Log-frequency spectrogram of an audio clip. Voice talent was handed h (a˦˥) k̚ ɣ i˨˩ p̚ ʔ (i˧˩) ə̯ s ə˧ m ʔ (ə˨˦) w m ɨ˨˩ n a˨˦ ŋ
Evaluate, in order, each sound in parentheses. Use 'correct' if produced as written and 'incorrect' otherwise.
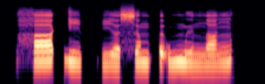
incorrect: aː˦˥, incorrect: i˨˩, incorrect: ə̰˧˥

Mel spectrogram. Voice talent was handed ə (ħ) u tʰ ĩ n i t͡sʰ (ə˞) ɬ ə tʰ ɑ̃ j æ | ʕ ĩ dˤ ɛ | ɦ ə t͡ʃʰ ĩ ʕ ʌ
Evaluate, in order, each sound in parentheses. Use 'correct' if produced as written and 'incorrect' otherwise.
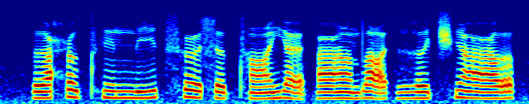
correct, correct

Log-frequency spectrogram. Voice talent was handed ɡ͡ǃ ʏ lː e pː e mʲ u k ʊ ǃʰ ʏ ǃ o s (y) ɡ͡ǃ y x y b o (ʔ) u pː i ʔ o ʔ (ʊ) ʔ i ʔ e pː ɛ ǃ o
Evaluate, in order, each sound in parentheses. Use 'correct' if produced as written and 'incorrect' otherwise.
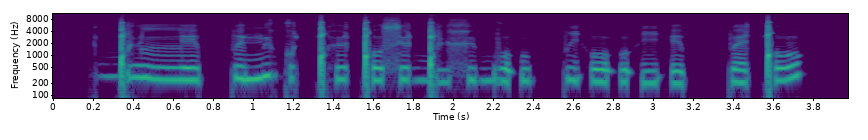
incorrect: ʏ, correct, correct

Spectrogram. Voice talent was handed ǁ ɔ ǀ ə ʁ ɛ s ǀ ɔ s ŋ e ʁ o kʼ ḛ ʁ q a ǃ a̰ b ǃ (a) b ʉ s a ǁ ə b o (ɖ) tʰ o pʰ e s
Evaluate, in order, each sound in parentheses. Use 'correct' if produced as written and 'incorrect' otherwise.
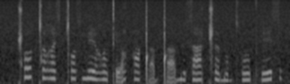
incorrect: a̰, incorrect: b

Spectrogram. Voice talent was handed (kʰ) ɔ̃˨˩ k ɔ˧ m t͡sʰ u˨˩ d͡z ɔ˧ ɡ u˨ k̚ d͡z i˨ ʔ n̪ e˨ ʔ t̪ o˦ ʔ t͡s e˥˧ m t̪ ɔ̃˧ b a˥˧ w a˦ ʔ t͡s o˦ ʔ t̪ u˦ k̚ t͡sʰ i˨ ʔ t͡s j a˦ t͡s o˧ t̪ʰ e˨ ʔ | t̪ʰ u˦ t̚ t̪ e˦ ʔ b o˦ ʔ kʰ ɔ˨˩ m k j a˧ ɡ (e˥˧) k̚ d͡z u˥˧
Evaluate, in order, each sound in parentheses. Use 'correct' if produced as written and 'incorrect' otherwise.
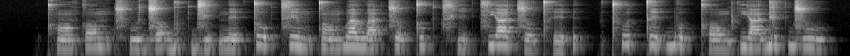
correct, incorrect: e˦

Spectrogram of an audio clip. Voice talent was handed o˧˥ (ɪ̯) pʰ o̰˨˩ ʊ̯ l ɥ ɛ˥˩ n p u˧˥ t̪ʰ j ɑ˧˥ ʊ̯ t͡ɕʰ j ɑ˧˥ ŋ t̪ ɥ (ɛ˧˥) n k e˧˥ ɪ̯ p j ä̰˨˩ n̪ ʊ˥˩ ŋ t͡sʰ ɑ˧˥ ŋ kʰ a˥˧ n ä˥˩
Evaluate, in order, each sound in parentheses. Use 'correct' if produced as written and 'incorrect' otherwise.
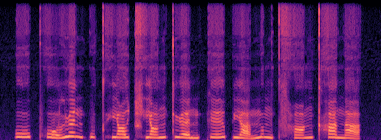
incorrect: ʊ̯, incorrect: ɛ̰˨˩

